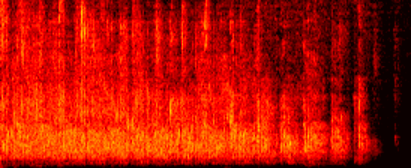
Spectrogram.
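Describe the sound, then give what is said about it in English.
A church crowd applauds the elders and their wives coming up on stage, with steady, dense clapping for about four seconds, then it thins out into a few scattered claps before fading to silence. “When we are sick, yeah, go ahead, clap.”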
